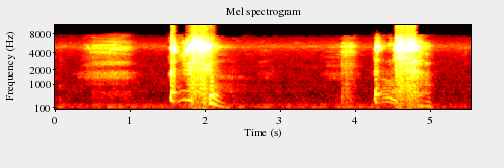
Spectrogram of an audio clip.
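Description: Two loud sneezes, each preceded by a sharp indrawn breath, in a quiet room.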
